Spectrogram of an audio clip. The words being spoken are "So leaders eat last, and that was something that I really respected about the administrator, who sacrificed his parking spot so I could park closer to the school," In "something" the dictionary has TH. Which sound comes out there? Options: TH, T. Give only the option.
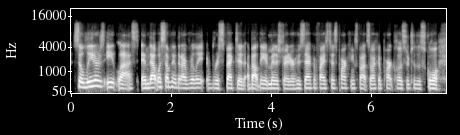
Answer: TH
